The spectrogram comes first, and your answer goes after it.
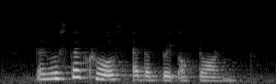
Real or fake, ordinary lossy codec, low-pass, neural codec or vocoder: real; none; 7.2 kHz; none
